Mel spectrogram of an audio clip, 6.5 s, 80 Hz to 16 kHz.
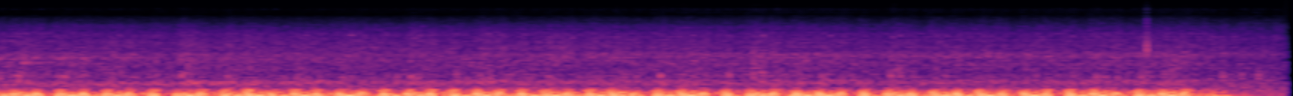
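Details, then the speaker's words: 2018 Harley-Davidson CVO Road Glide with aftermarket header, Bone Shaker exhaust and cam, used bike inspection: deep loping V-twin idle about 1000 rpm, no ticking or knocking; normal idle. "yeah mine it's idling at about a thousand rpms it's not a problem um i just wanted to see it settle down it sounds fine it sounds healthy no noise from the motor"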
